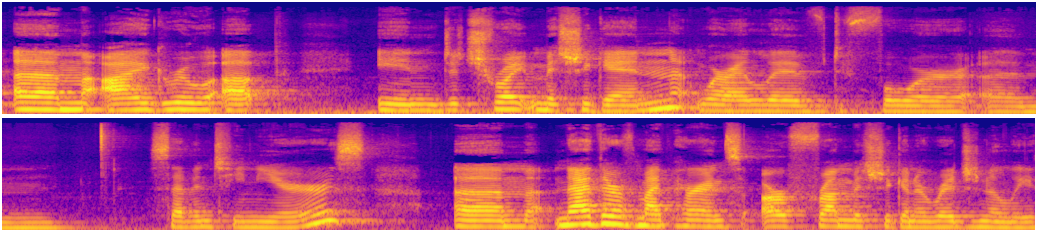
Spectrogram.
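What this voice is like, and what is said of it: General American accent. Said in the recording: “I have more of a general American accent than a true Midwestern accent, ... I am a standard American speaker.”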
